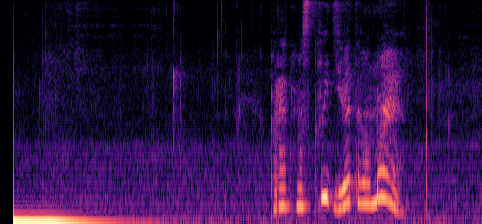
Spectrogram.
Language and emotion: Russian, positive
